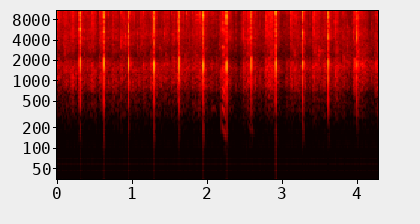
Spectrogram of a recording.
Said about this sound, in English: I know many of you are here, but instead of having you stand, can we just thank all of the leaders that served our kids this last week with just a round of applause?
